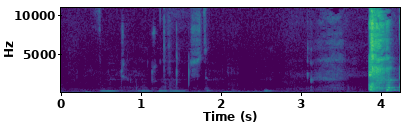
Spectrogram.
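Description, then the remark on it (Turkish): Soft, low murmuring voices fill most of the moment, then a single sudden, loud cough bursts out right at the end, from a person whose cough has lingered since being ill the previous week. “Hala öksürüğüm geçmedi.”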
